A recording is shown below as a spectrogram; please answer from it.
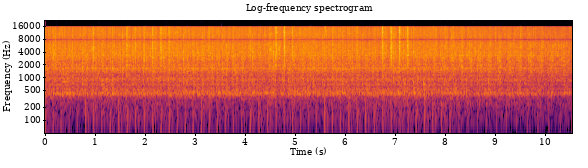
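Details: Stuart Turner water pump (run with Wolseley WD2) after big end bearing replaced: uneven running with a sharp knock about three times a second over the chuff, a leftover knock; source unclear, owner wonders if a valve.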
